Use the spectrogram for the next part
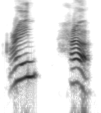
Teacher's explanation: মাঝখানের কন্ঠনালীর মাঝখান থেকে যদি একটু চাপ দিয়ে চেষ্টা করলেই কিন্তু এই দুইটা হরফ সুন্দরভাবে উচ্চারণ করা যায়।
